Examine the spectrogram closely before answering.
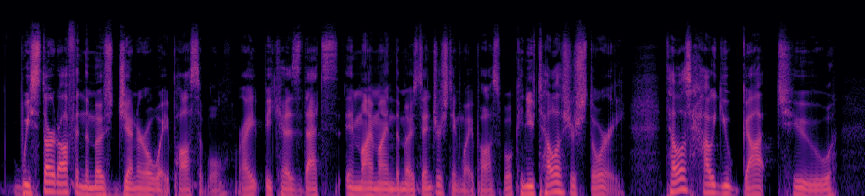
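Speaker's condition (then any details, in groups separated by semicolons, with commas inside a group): No condition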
